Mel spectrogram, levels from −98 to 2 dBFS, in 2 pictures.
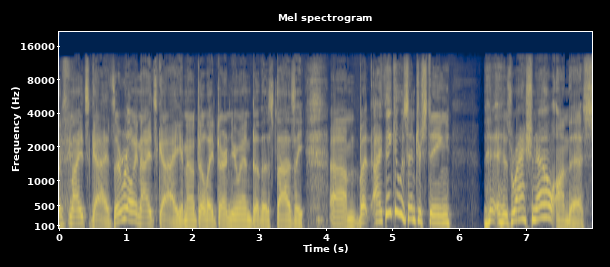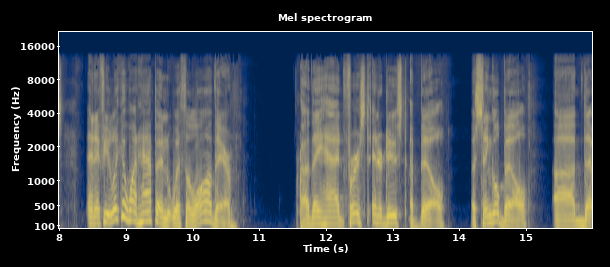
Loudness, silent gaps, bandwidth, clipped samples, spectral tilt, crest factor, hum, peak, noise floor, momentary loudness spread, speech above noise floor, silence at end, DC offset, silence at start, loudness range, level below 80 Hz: -15 LUFS; none; 13.5 kHz; under 0.1%; -5 dB/octave; 12 dB; none; -4 dBFS; -80 dBFS; 6 LU; 66 dB; 0 s; under 0.1%; 0 s; 2 LU; -42 dBFS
